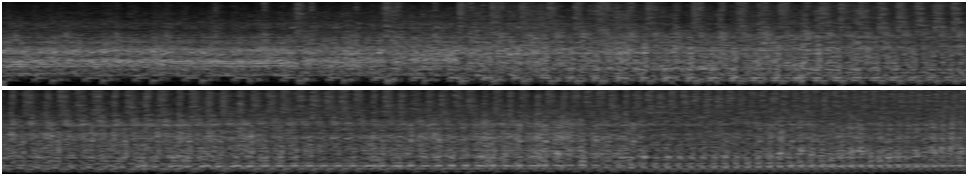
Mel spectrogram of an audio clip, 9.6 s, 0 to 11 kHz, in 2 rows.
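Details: 1976 McCulloch Mite-E-Lite permanent-magnet generator, electronic ignition, on choke, first start in about 15 months: catches and settles into a fast, even train of firing pulses with no misses, knocks or rattles; normal healthy start and run.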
